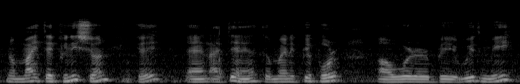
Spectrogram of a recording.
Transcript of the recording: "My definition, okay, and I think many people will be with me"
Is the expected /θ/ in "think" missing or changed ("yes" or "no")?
yes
